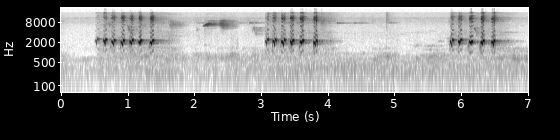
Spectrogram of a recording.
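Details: Yellow-vented bulbul (trucukan) in a lure recording for prompting other bulbuls to sing back. Three rapid bursts of about six or seven sharp, chattering notes, with a faint high squeak between the first two.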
